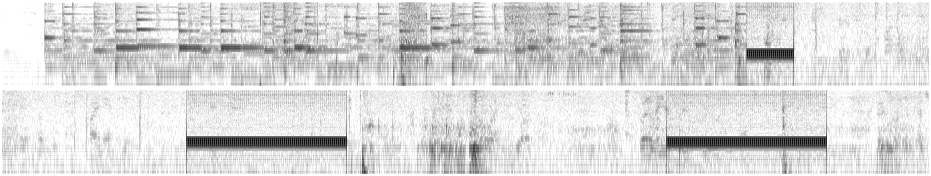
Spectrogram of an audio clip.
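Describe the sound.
Ringback tone of a telephone call being transferred: a steady mid-pitched tone sounds in three separate bursts with pauses between, after a stretch of busier background sound.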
